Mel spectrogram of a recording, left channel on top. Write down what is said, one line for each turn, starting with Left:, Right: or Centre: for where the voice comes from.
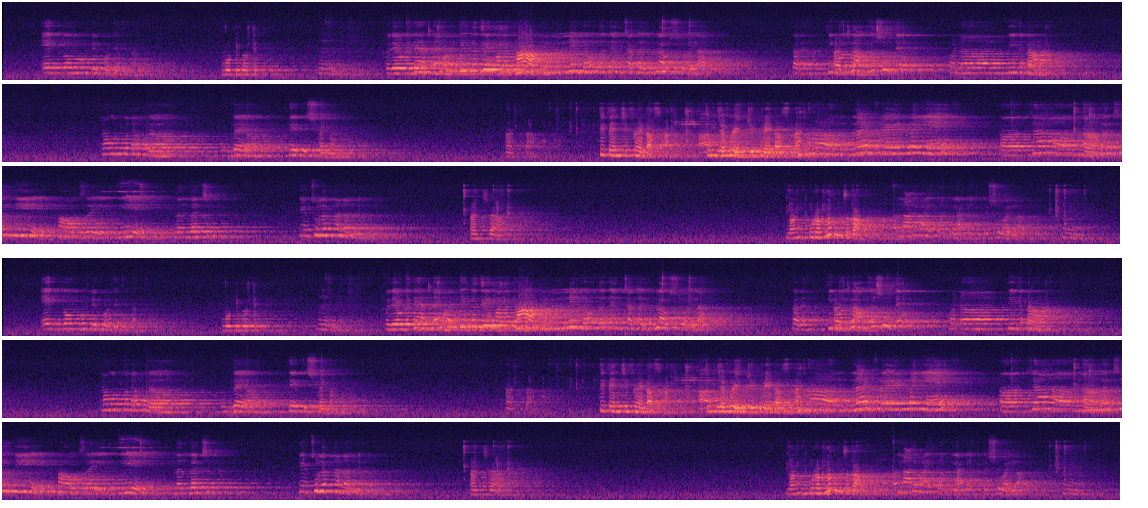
Right: एक दोन बुटीक होते तिथं
Left: बुटीक होते
Right: हम् म्हणजे एवढं ध्यान नाही
Left: मग
Right: पण
Left: तुम्ही
Right: तिथं ते मला ते
Left: हा
Right: मैत्रीण नीनं नेलं होत त्यांच्या घरी ब्लाउज शिवायला कारण ती पण
Left: अच्छा
Right: ब्लाउजच शिवते पण तिज
Left: हा
Right: न उरकल्या मुळं इथे देते शिवायला
Left: अच्छा ती त्यांची फ्रेंड असणार
Right: अर्ध
Left: तुमच्या
Right: ती
Left: फ्रेंडची
Right: शिवते
Left: फ्रेंड
Right: ना
Left: असणार.
Right: हा नाही फ्रेंड नाहीये अ तिझ्या नंदची
Left: हा
Right: ती ही भाऊजय ही नंदची ते चुलत ननंद हे
Left: अच्छा मग उरकलं तुमचं काम
Right: हम् नातेवाईक मधले आहे ते शिवायला
Left: हम्म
